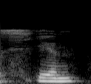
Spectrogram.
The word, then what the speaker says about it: 身: 牛仔爱讲仙，愈饲愈大牵。这字仙吼是身躯的身这字吼，这字读作仙。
